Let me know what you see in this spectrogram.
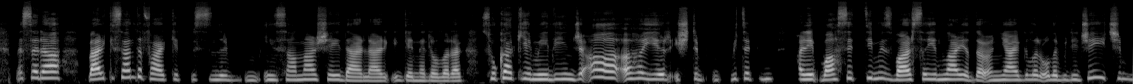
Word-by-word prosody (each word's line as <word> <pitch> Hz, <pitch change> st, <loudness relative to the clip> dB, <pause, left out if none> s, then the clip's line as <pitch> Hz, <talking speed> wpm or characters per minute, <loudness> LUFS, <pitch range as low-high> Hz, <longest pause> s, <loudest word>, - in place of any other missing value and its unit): mesela 290 Hz, +1 st, +3 dB, 0.3 s
belki 260 Hz, +5 st, +6 dB
sen 325 Hz, +2 st, 0 dB
de 355 Hz, -, -1 dB
fark 230 Hz, -4 st, -1 dB
etmişsindir, 215 Hz, -1 st, -6 dB, 0.2 s
ımm, 190 Hz, -1 st, -9 dB
insanlar 215 Hz, +2 st, -2 dB
şey 220 Hz, -2 st, -2 dB
derler, 170 Hz, -2 st, +1 dB
iii, 180 Hz, +2 st, -10 dB
genel 175 Hz, -2 st, -3 dB
olarak, 170 Hz, +1 st, -1 dB
sokak 275 Hz, +1 st, +1 dB
yemeği 230 Hz, -3 st, +2 dB
deyince: 245 Hz, 0 st, -1 dB
"A, 300 Hz, -5 st, +3 dB
hayır." 235 Hz, -4 st, +1 dB
İşte 250 Hz, -, -4 dB
b -, -, -18 dB, 0.3 s
birtakım, 250 Hz, 0 st, -7 dB, 0.2 s
hani, 230 Hz, -2 st, +3 dB
bahsettiğimiz 265 Hz, +3 st, -1 dB
varsayımlar 230 Hz, +2 st, +3 dB
ya 210 Hz, -4 st, -1 dB
da 185 Hz, -, +2 dB
ön 195 Hz, +1 st, -3 dB
yargılar 210 Hz, +1 st, 0 dB
olabileceği 210 Hz, +10 st, -2 dB
için 265 Hz, -5 st, -6 dB
230 Hz, 160 wpm, -25 LUFS, 210-265 Hz, 0.3 s, belki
